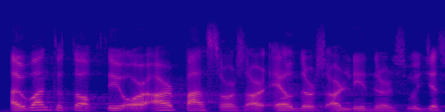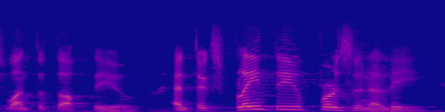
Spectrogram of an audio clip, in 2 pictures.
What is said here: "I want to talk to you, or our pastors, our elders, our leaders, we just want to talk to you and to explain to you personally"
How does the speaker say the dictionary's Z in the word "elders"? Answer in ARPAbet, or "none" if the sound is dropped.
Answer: S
